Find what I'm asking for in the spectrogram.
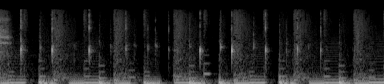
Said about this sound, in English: Do you like that fa- fancy little beat? Yeah, that was nice. You're doing like one hand clapping with each hand. Because I can't, cl- I can't click with both. I can click with this finger. Can't click with the other one.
